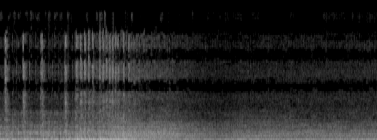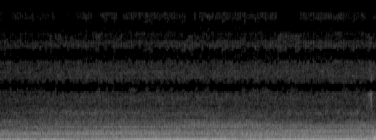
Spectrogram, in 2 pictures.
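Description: A Predator portable gasoline generator runs steadily after being started, with a brief louder clatter at startup, then a constant low engine hum with mild mechanical rattle, close by and moderately loud.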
